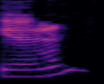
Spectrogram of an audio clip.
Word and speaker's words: 园: kekecilannya 坐 Oh, cuo, 到 tao, 公 uh, 园 Hong Yuan, 公园园 bacanya 园 Yuan, ya Yuan, 站 Chan.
